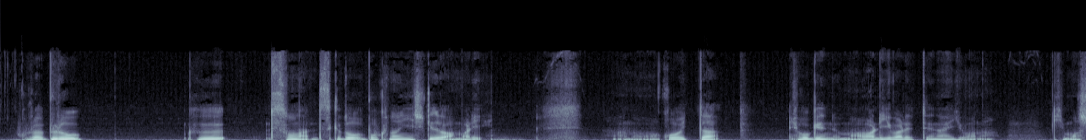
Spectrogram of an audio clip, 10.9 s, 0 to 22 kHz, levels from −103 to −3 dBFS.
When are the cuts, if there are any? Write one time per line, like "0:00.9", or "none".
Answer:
none

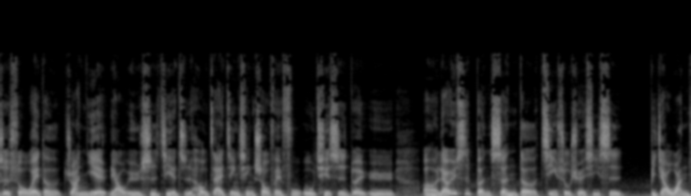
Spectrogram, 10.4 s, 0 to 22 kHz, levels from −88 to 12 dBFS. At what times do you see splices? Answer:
none

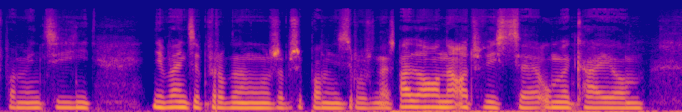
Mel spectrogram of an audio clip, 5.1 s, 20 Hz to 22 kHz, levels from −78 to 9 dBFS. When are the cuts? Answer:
0:02.2
0:02.9

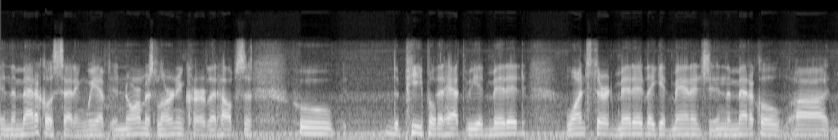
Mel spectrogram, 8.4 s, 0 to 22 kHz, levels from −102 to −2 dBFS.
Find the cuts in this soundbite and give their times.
0:01.0
0:02.1
0:02.5
0:04.3
0:06.4

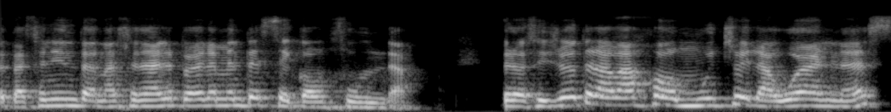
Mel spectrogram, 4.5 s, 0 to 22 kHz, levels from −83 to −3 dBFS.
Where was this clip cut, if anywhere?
none

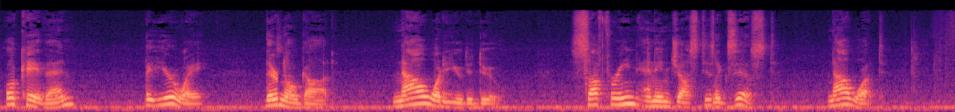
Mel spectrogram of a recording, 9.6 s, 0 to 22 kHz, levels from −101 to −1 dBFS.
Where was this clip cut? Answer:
0:01.5
0:02.8
0:04.7
0:07.1

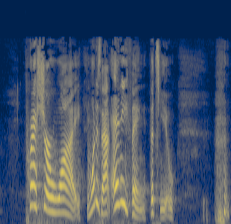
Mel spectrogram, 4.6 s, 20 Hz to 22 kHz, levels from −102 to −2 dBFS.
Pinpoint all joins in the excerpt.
0:01.7
0:02.2
0:03.2

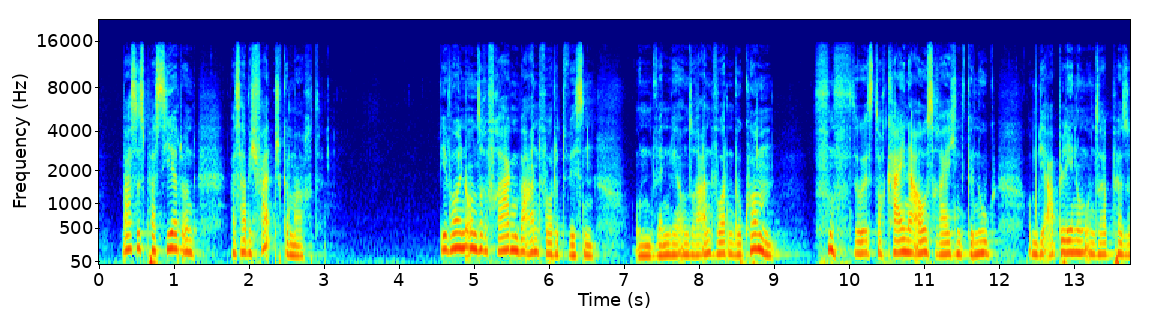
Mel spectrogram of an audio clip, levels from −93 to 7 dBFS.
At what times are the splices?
none

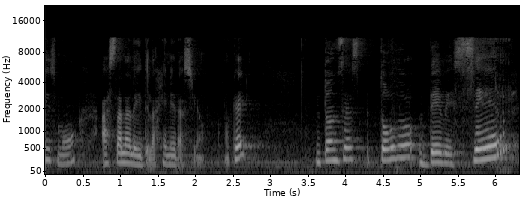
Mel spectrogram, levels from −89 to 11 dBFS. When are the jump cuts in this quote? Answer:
0:02.4

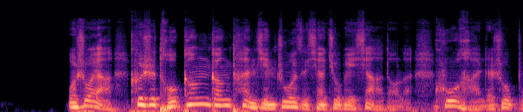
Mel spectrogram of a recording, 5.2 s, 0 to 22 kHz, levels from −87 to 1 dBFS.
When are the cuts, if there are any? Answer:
0:01.3
0:04.3

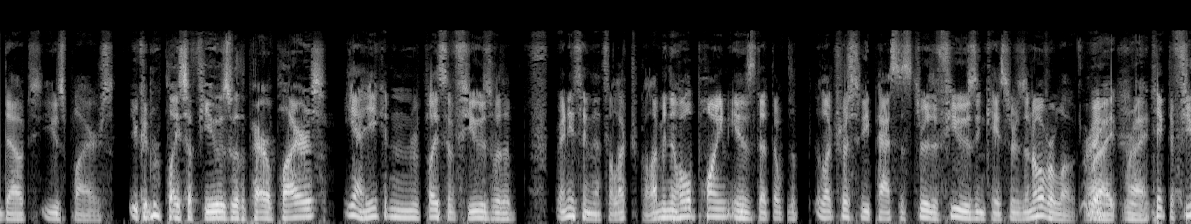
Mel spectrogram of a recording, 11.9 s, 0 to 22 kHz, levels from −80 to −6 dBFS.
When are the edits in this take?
0:03.3
0:07.9

